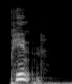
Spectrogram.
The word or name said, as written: pinde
